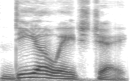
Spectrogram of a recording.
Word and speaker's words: DOGE: g is actually pronounced not like the word is no it's doj like the cryptocurrency exactly like Dogecoin feels like he's treating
